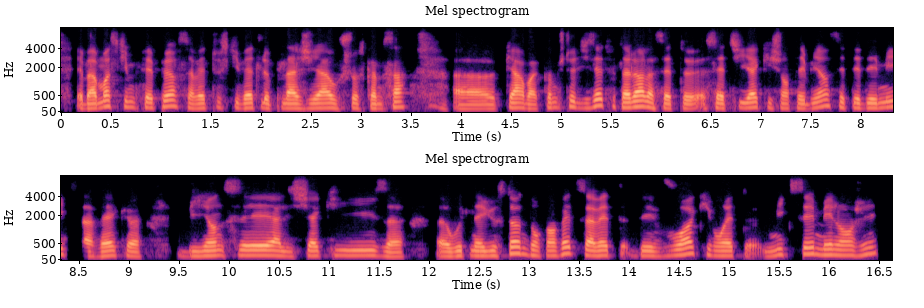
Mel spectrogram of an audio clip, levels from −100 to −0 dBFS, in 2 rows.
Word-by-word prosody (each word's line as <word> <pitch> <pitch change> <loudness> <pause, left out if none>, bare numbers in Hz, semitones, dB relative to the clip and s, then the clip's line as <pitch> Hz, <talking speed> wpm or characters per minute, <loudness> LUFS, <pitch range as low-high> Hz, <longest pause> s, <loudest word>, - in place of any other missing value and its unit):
Et - - 0
ben 115 0 +6
moi 160 +6 +3
ce 160 - -15
qui 160 -2 -6
me 145 - -8
fait 135 0 0
peur 160 +5 +1
ça 140 - -3
va 120 - +3
être 120 - -5
tout 135 - -13
ce 125 - -13
qui 130 - -8
va 125 +1 +5
être 125 - -3
le 120 -2 0
plagiat 120 +1 +3
ou 115 - -5
chose 120 +2 -4
comme 115 -2 0
ça, 145 0 +1 0.5
heu, 105 0 +1
car, 130 -1 +4
bah, 110 -3 +1
comme 135 0 -6
je - - -13
te - - -2
disais 150 +7 -1
tout 170 -4 -15
à 135 -1 +8
l'heure 155 +3 +8
là, 145 - +4
cette, 115 0 -1
heu, 110 -1 0
cette 120 -1 -1
IA 135 +1 +3
qui 125 - -12
chantait 115 0 -3
bien, 145 +10 -2
c'était 135 -6 -4
des 125 +1 -1
mix 150 +5 -4
avec, 125 +2 +1
heu, 115 -2 +2 0.4
Beyoncé, 135 +3 +2
Alicia 125 0 0
Keys, 135 -2 -5 0.5
heu, - - +2
Whitney 125 +1 -1
Houston, 185 +9 +2
donc 140 -7 -4
en 130 0 +2
fait 180 +1 0
ça 135 -4 +4
va 135 - +3
être 135 0 -5 0.2
des 130 -1 -1
voix 140 +9 +1
qui 180 -4 -11
vont 130 -2 0
être 125 0 -1 0.2
mixées, 155 +7 -4
mélangées, 150 +2 -1
130 Hz, 230 wpm, -24 LUFS, 120-145 Hz, 0.5 s, à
